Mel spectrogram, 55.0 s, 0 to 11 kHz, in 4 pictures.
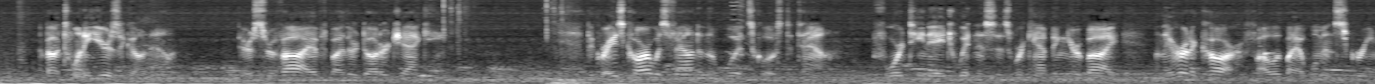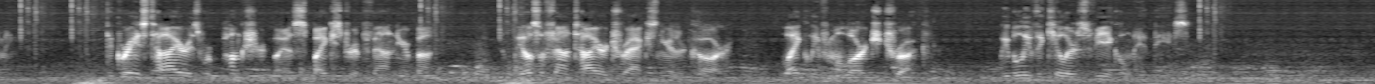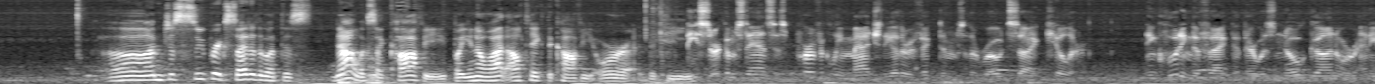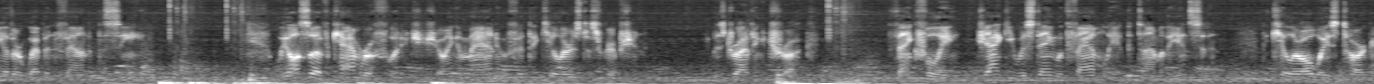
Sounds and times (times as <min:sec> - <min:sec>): Inside, small room: 0:00.0 - 0:54.9
Speech: 0:00.4 - 0:14.0, 0:14.8 - 0:25.9, 0:28.3 - 0:38.4, 0:39.0 - 0:42.9, 0:43.8 - 0:47.7, 0:48.4 - 0:49.5, 0:50.2 - 0:54.9.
